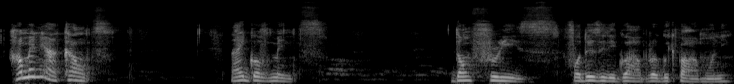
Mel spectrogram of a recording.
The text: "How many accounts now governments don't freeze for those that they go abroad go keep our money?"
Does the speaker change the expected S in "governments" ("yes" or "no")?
yes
